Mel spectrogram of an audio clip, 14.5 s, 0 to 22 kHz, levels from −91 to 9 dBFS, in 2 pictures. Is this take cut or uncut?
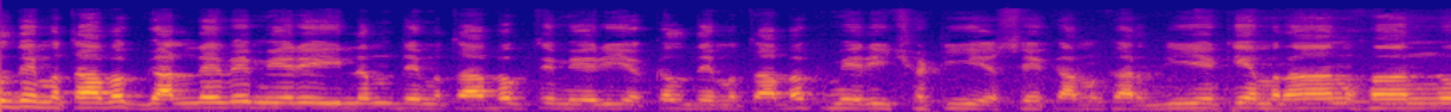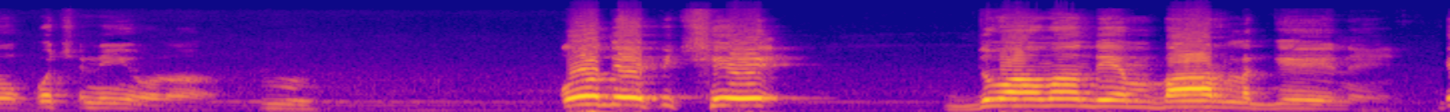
uncut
